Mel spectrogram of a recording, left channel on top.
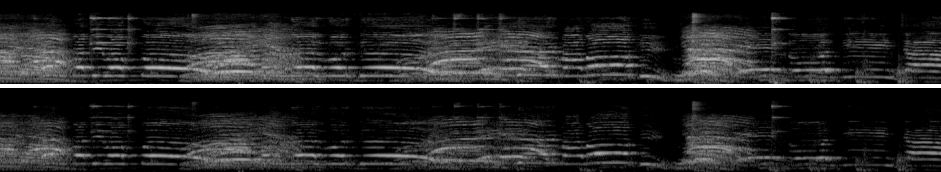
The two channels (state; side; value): quieter; right; 6.8 dB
